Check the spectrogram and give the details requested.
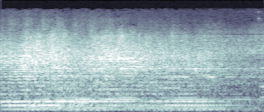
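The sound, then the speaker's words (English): A jet engine roars steadily and loudly throughout, a continuous droning rumble with a humming tonal whine layered on top, easing off only slightly toward the end. No voices are heard. “arrived at the docks excited to see the jet engine.”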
